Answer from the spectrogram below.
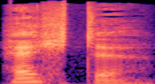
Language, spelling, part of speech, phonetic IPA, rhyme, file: German, Hechte, noun, [ˈhɛçtə], -ɛçtə, De-Hechte.ogg
- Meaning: nominative/accusative/genitive plural of Hecht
